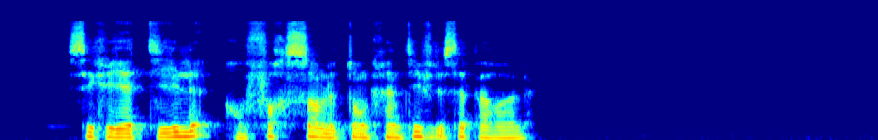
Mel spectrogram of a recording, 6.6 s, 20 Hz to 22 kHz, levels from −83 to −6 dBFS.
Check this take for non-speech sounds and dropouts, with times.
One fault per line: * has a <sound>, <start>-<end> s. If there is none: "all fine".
all fine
